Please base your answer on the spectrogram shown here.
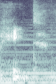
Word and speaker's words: haint: Wayward haint. Hate, like the emotion? Yes, but it's spelled... Yeah, Well, like that's how it's pronounced? Yeah, it would be wayward haint.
